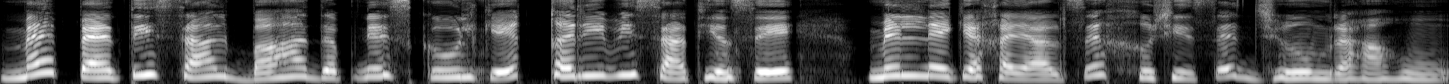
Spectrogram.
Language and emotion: Urdu, happy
